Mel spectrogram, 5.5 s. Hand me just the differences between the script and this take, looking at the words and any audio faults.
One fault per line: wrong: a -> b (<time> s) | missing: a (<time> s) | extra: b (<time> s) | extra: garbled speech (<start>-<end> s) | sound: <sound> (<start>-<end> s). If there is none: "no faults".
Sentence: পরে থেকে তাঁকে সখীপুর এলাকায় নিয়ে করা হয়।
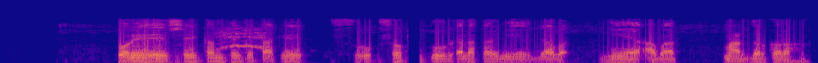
extra: সেখান (1.2 s)
sound: dropout (2.7-2.8 s)
extra: আবার মারধর (4.3 s)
